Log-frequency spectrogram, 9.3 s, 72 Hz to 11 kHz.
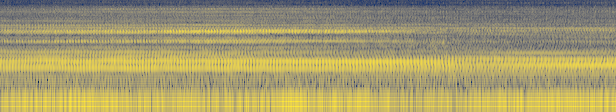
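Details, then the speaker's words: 1989 Jaguar XJ-S V12 Teves ABS pump motor, in the engine-bay corner opposite the driver, charging the accumulator normally: a steady electric buzz dropping slightly in pitch as pressure builds and the pump meets resistance; it draws about 150 ml from the reservoir. "You hear the pitch change and lower. That's as the pressure builds in the system and the pump's faced with resistance. It's getting slightly lower in pitch."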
